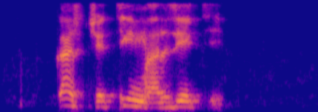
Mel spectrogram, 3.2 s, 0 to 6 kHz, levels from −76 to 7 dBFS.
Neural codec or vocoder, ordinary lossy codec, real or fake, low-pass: codec, 24 kHz, 3 kbps, HILCodec; AAC, 32 kbps; fake; 5.4 kHz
